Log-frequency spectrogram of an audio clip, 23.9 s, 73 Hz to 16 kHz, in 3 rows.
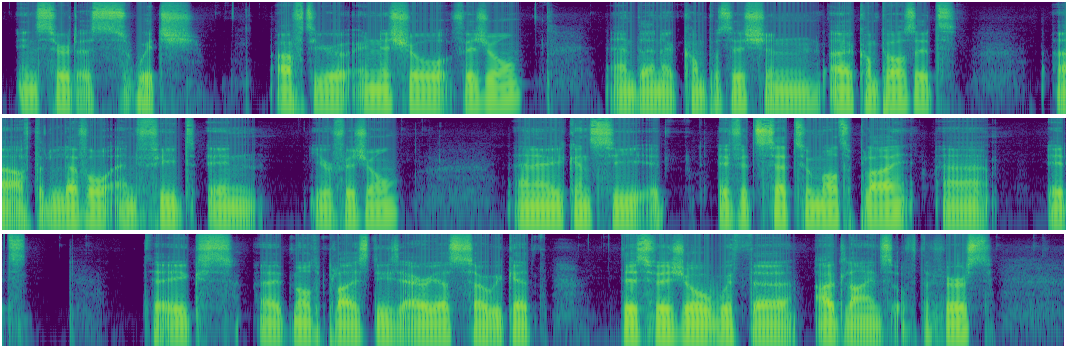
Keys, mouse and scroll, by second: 0.3 Tab, 0.4-1.1 typing, 1.6-2.0 drag, 2.2 click, 3.4 click, 4.4-5.3 drag, 4.9-6.1 typing, 5.6 drag, 6.1 click, 7.1 drag, 8.5-9.3 drag, 9.7-10.9 drag, 11.0-11.3 drag, 11.7-12.7 middle drag, 14.0 drag, 14.7 click, 15.9-16.4 middle drag, 16.4-16.8 drag, 19.1 middle click, 20.3 click, 21.4 middle click, 22.5 middle click, 23.4-23.9 drag.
